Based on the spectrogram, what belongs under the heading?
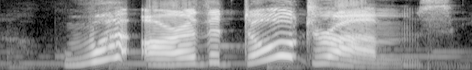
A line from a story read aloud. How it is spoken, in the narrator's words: He cried loudly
